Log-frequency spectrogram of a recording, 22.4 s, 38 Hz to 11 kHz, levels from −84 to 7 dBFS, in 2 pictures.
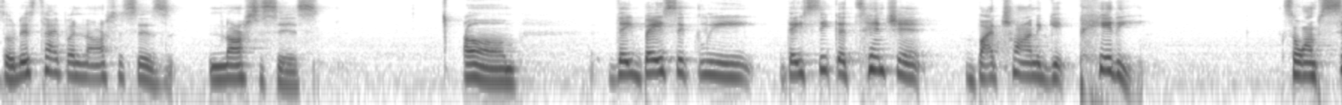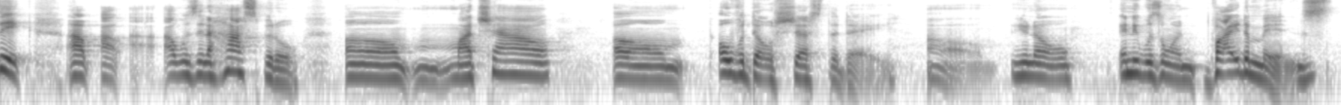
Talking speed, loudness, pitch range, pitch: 110 wpm, -29 LUFS, 155-205 Hz, 180 Hz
